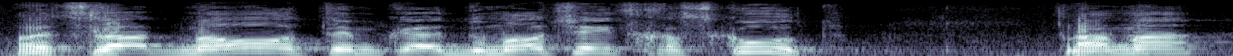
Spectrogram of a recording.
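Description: High-voiced man teaching a story. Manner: animated, rhetorical questions, repeats phrases. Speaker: Torah teacher. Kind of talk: expository lecture retelling a tale.

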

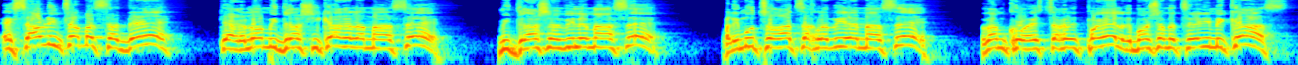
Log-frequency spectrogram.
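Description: The rabbi's sermon is lively and delivered in a high voice. He dramatizes what the people he describes are thinking to themselves, sometimes crying out aloud.

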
